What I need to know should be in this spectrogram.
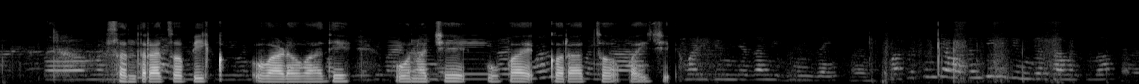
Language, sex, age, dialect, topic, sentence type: Marathi, male, 18-24, Varhadi, agriculture, question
